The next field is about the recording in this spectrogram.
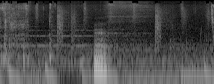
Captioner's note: slurp and hm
